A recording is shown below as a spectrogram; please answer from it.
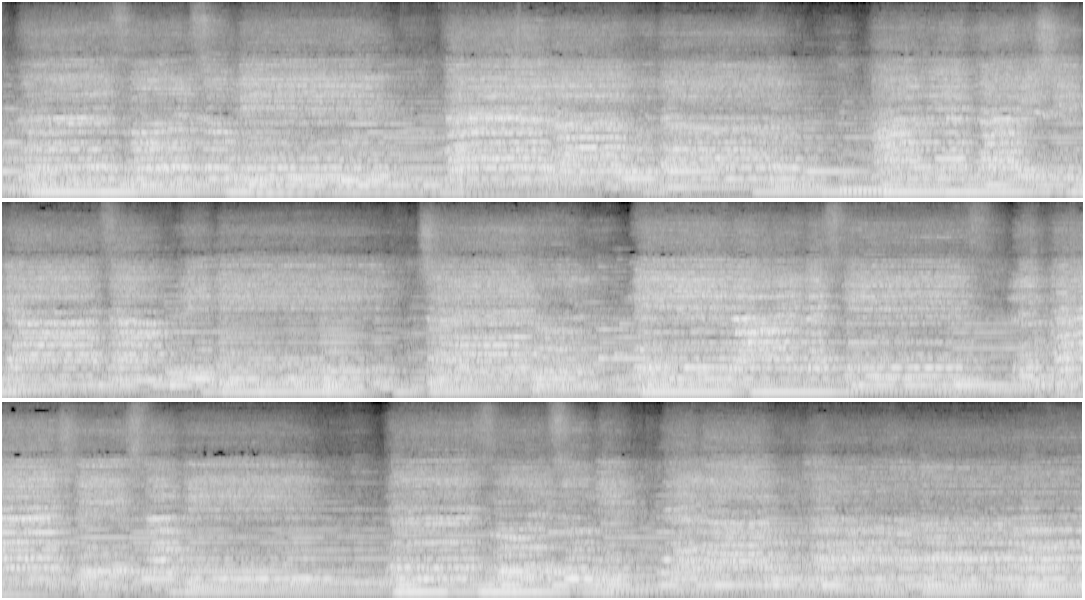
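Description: Mixed church choir of men and women singing a hymn in parts, with long held notes in phrases separated by brief breaks.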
